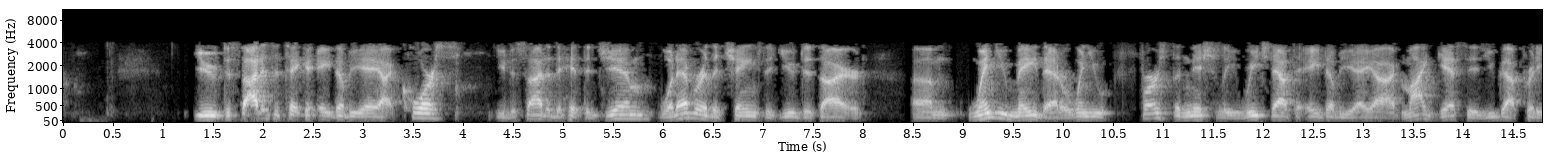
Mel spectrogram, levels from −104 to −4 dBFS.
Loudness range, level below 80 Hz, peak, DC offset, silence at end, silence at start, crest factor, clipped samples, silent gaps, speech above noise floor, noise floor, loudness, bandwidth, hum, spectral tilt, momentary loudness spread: 4 LU; -66 dBFS; -4 dBFS; under 0.1%; 0 s; 1.3 s; 22 dB; under 0.1%; none; 40 dB; -66 dBFS; -25 LUFS; 4.3 kHz; none; -9.5 dB/octave; 10 LU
